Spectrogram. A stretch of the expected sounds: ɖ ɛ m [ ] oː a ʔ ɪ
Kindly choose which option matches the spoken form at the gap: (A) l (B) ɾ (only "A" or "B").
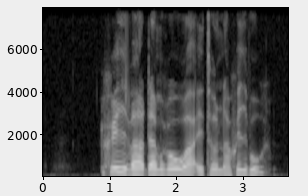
B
